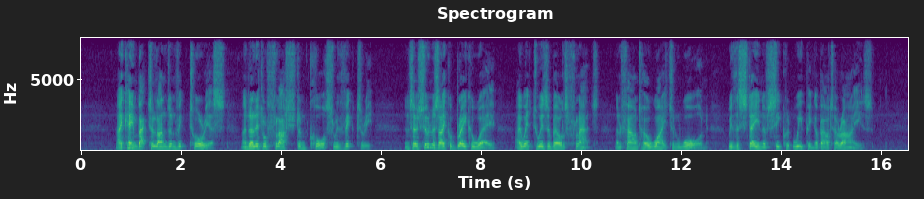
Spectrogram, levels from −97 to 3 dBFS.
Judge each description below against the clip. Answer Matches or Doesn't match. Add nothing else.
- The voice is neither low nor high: Matches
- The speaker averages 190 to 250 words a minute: Doesn't match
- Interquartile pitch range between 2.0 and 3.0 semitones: Matches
